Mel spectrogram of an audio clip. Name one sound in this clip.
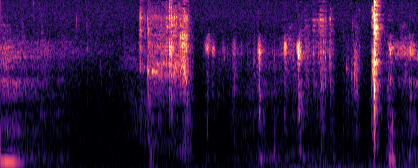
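A woman slurps a spoonful of food.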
